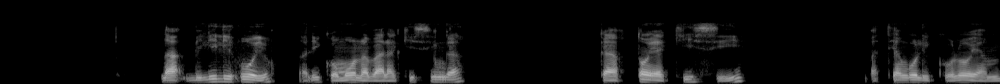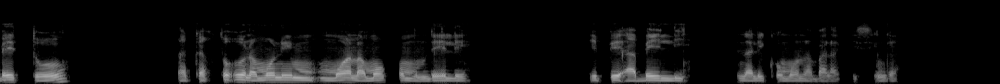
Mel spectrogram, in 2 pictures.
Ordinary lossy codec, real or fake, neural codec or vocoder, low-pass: Opus, 24 kbps; real; none; 7.2 kHz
